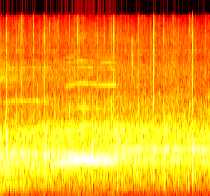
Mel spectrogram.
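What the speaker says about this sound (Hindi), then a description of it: "संदीप सर के लिए जबरदस्त तालियां होनी चाहिए" Applause at an Asclepius Wellness (AWPL) gathering: a crowd claps steadily and fairly loudly for about two seconds, dense and continuous with a faint tonal hum underneath.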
